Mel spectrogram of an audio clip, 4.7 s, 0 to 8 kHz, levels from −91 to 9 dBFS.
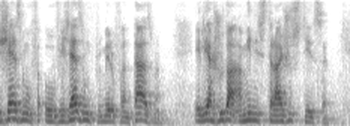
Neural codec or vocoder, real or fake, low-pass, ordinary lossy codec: none; real; none; none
